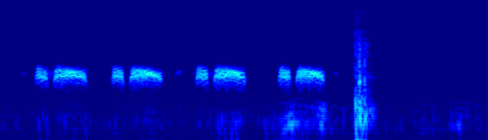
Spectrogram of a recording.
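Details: Wild spotted dove emerging from bushes to confront a decoy, repeating clear hollow coo phrases of paired short and longer notes about every second, followed by a sharp snapping click.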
